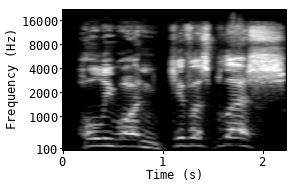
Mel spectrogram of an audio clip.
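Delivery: high, slow, loud shouted calling out.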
